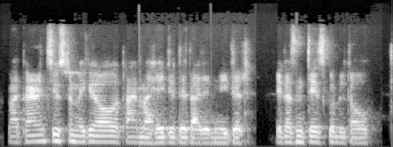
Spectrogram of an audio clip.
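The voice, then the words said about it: Put-on Indian accent. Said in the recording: “I'm going to say this in an Indian accent”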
